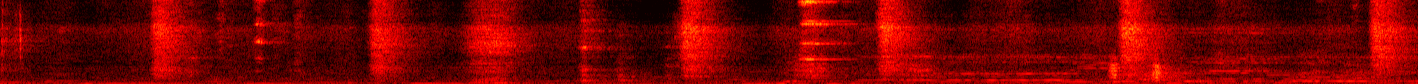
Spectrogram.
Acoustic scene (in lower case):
restaurant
